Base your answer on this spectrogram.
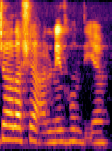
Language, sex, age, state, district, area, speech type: Dogri, female, 18-30, Jammu and Kashmir, Reasi, rural, spontaneous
